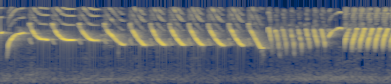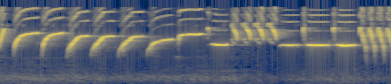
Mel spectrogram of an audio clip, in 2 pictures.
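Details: Canary song for stimulating other canaries to sing: series of clear upslurred whistles repeated several times a second, fast trills, and steady pure tones in varied phrases.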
